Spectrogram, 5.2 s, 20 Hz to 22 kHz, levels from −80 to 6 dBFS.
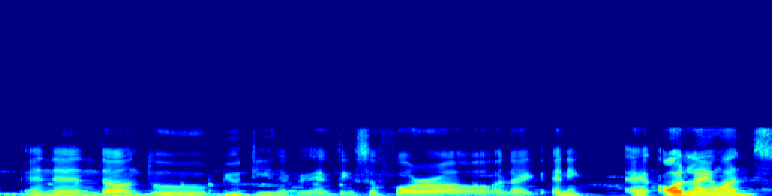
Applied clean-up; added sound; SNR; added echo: classical method WPE with log-MMSE.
